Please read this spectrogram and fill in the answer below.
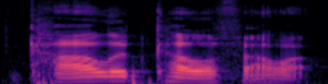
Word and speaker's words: Khalid Kalafella: It sounded like you said coloured fella. No. Like No. just straight up. It's Khalid Kalafella.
